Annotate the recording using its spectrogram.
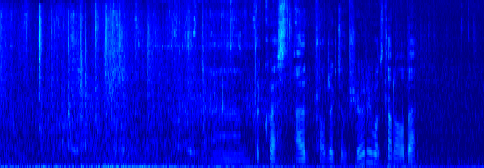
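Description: A giant robot hums with a low mechanical drone.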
